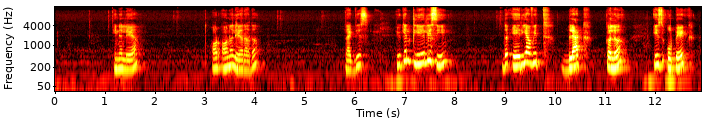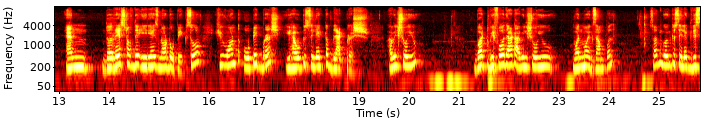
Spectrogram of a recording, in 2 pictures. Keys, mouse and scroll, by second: 1.0 click, 6.9 ctrl+=, 8.8 click, 11.2 click, 18.3 click, 20.7 ctrl+d, 22.4 click, 24.8 Delete.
